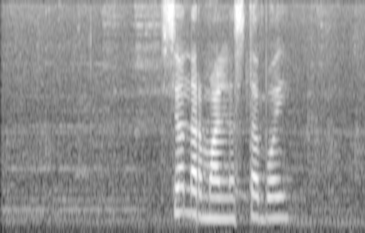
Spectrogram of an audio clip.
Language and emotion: Russian, neutral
